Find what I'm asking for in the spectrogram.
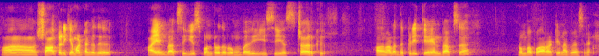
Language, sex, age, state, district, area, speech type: Tamil, male, 45-60, Tamil Nadu, Pudukkottai, rural, spontaneous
